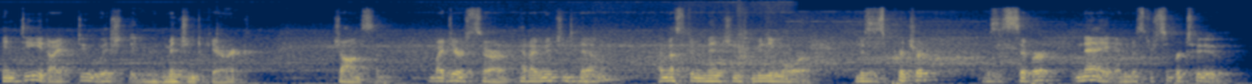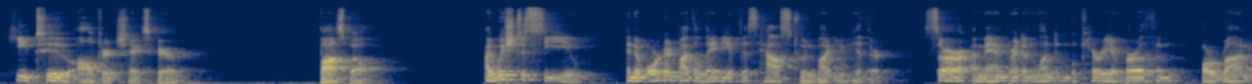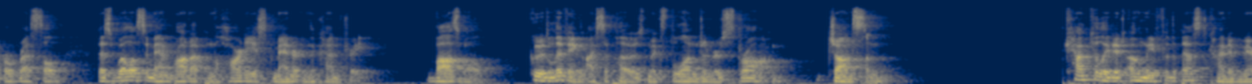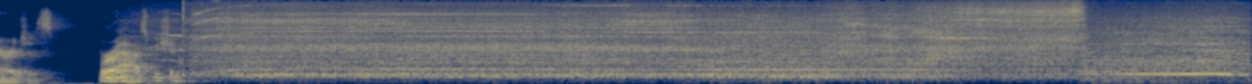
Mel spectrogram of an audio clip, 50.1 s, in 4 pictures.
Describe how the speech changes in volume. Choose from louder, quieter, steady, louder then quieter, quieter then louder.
steady.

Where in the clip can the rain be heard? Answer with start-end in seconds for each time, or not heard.
not heard.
